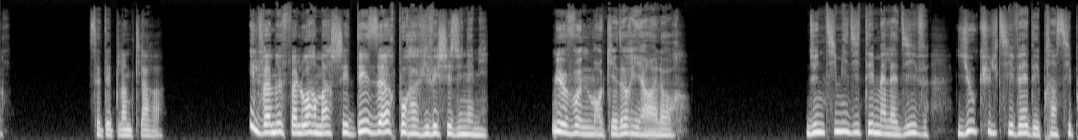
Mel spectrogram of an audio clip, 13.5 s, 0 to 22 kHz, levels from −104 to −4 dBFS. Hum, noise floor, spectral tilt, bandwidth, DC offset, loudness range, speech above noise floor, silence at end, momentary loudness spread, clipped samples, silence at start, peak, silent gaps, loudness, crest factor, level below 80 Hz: none; -79 dBFS; -5.5 dB/octave; 18 kHz; under 0.1%; 5 LU; 60 dB; 0 s; 11 LU; under 0.1%; 0 s; -2 dBFS; none; -20 LUFS; 18 dB; -64 dBFS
